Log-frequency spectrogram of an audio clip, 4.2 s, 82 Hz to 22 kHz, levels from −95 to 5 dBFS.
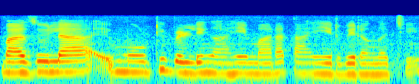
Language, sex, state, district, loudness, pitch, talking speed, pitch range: Marathi, female, Maharashtra, Aurangabad, -22 LUFS, 175 Hz, 115 wpm, 165-185 Hz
